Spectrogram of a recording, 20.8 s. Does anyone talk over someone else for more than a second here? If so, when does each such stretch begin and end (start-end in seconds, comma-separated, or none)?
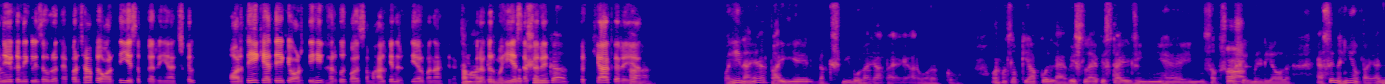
7.0-8.2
